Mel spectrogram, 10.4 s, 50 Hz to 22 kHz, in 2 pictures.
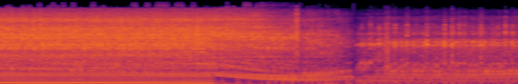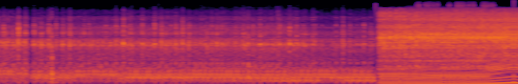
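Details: Restored old Stihl 026 two-stroke chainsaw after carburetor cleaning, cutting wood with a rusty, dull chain: high revs drop and bog slightly under load in the cut, then scream back up; oiling properly, pulls well, healthy.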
